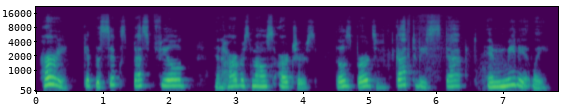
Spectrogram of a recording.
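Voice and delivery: loud, urgent order; commanding shout. Acted. Matthias rallies the archers to stop the birds, loud urgent commands. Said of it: "Matthias took command".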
